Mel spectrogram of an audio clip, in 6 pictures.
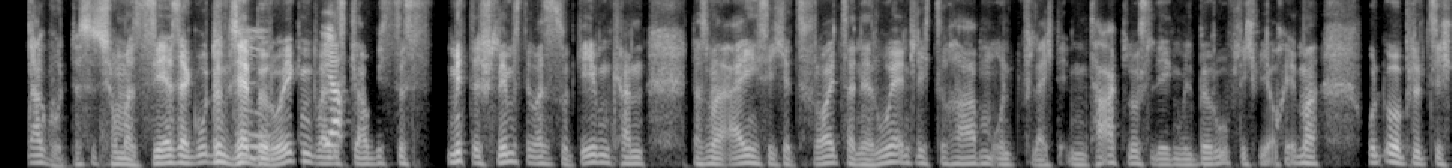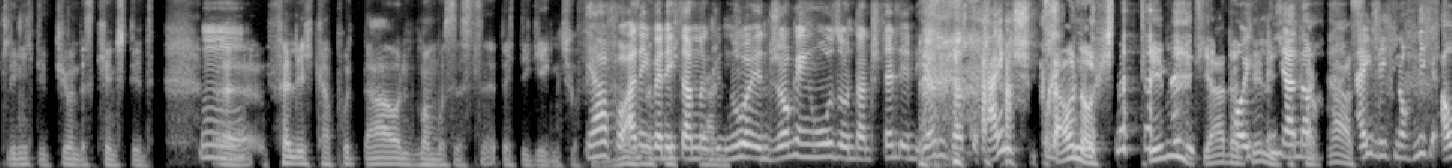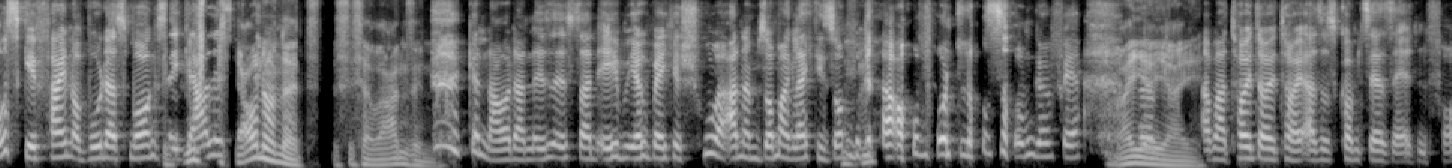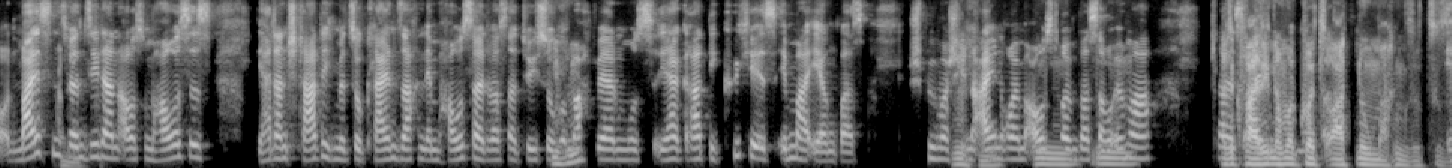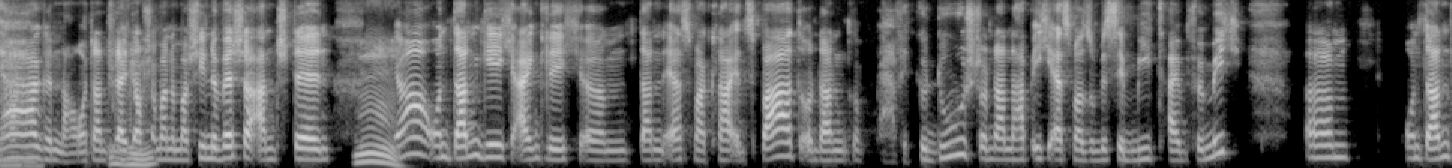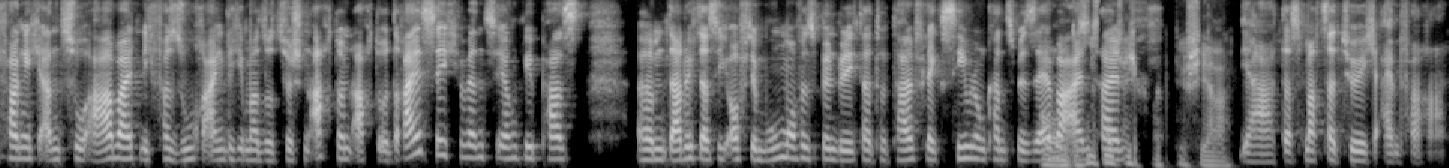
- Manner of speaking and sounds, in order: laugh; stressed: "stimmt"; stressed: "reinspringe"; chuckle; other noise; laughing while speaking: "Sonnenbrille auf und los"; in English: "Me-Time"
- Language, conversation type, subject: German, podcast, Wie startest du morgens am besten in den Tag?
